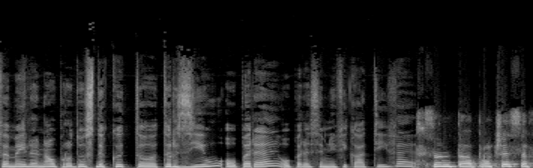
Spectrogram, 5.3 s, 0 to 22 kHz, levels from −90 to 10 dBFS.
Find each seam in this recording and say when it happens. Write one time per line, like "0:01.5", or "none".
0:04.2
